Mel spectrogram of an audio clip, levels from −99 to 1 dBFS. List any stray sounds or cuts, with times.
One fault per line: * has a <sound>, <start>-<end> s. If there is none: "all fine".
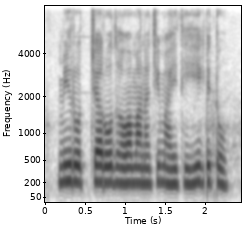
* has a dropout, 2.0-2.0 s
